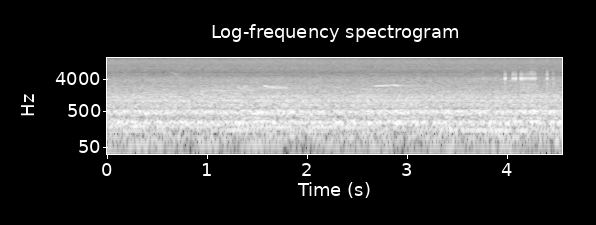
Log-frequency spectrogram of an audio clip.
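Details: A travelling honey bee swarm makes an unbroken, thick droning buzz of countless bees, even and steady. A few faint higher whines pass through, and a brief cluster of high clicks sounds near the end.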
